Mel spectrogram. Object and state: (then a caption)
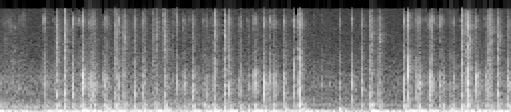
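Laptop keyboard typing. Fingertips of both hands tap rapidly on the low-profile plastic chiclet keys of a black laptop with a hollow body, producing continuous typing. The keys give dense, short, crisp clicks with bright ticks and a dull low thud beneath, with barely a pause between strokes.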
